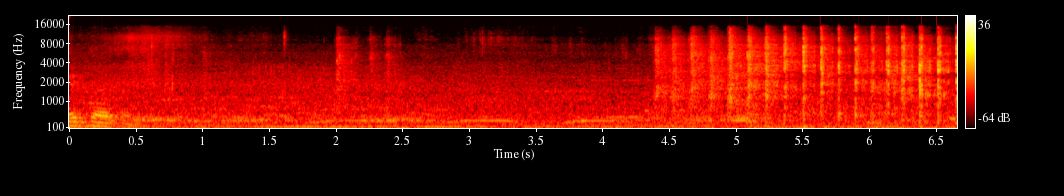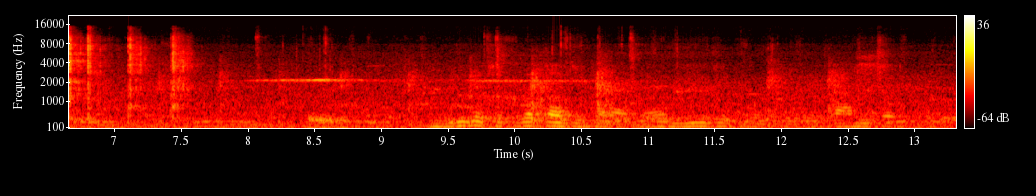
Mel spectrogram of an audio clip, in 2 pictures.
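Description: Pigeons on a rooftop at Gültepe, İzmir, cooing in soft repeated rolls at moderate distance, with a quick fluttery burst of wingbeats midway and someone talking nearby through much of it.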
